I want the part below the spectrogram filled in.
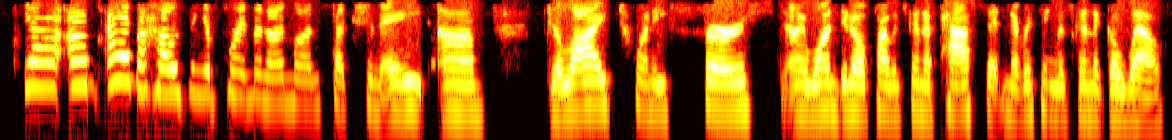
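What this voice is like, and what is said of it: Hoarse, fading voice. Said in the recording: “kind of losing my voice.”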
